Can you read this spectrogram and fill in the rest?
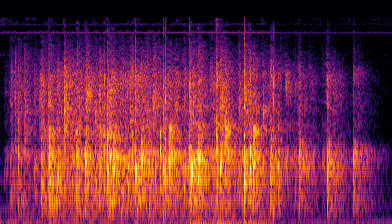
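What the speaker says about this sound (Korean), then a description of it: "하상원 신장일동 동장님의 인사 말씀이 있겠습니다. 큰 박수 부탁드리겠습니다" Clapping from attendees at an online neighborhood residents' assembly welcoming the community center head, a quiet scattered patter of individual claps that fades out toward the end.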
